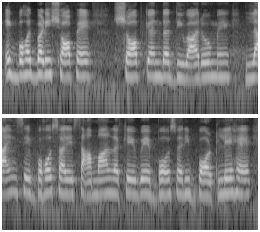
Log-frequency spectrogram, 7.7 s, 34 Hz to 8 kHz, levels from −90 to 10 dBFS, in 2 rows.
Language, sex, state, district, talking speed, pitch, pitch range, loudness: Hindi, female, Punjab, Pathankot, 165 wpm, 205 Hz, 195-215 Hz, -17 LUFS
